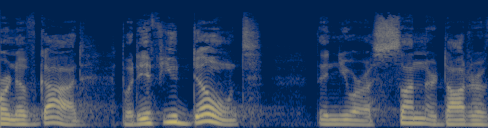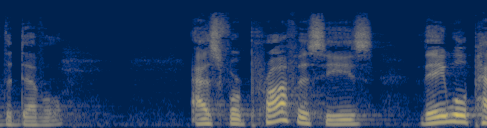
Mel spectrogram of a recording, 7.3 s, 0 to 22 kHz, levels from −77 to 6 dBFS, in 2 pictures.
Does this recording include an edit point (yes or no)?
yes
